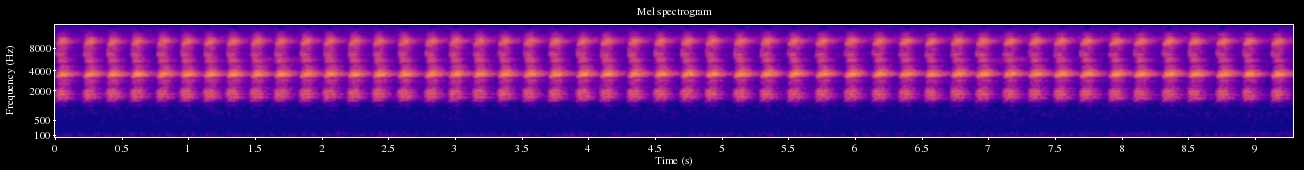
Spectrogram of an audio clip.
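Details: A lively cricket at midnight on July 6 gives a continuous series of sharp, high, ringing chirps at a fast, fairly regular pace, with a faint low-frequency hum underneath.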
